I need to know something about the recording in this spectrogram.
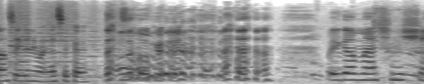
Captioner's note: all Laugh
